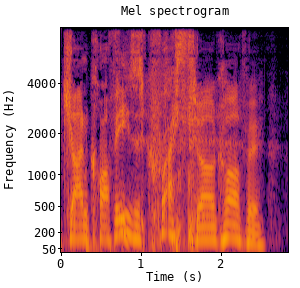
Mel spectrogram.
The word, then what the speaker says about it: Coffey: John Coffey. Not, what is it? Like the drink, but not spelled the same.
